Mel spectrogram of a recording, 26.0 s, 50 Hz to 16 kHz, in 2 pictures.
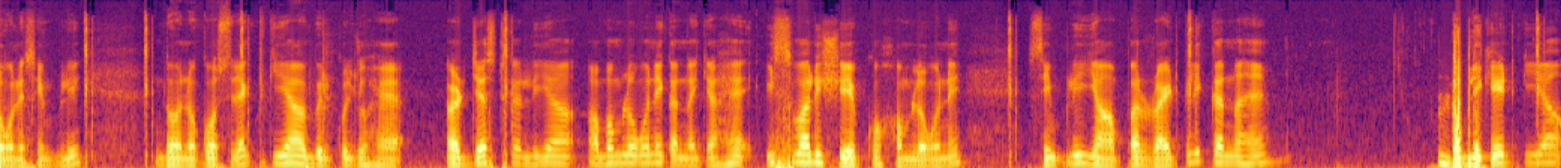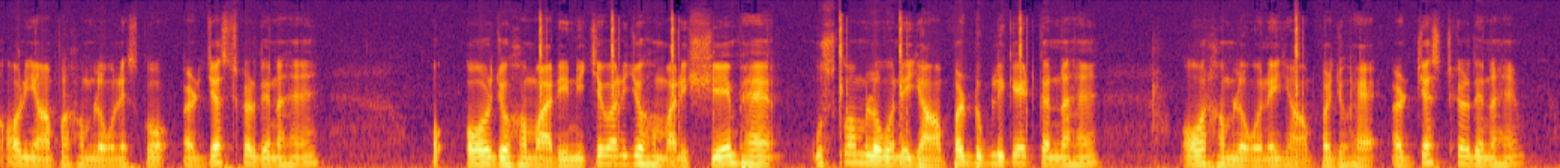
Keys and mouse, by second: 0.0-0.8 typing, 0.9 click, 2.9 Delete, 4.3 click, 8.5-10.6 drag, 9.9-12.9 right drag, 12.9 shift+click, 13.4-14.1 typing, 17.7 click, 19.6 Delete, 20.0-22.2 drag, 21.7-23.6 right drag, 23.6 shift+click.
